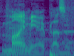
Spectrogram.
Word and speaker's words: The Mimeoplasm: the power onto the Mimeoplasm. I've probably explained that terribly. Equally, it should probably be pronounced Mimeoplasm, because he mimes things.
